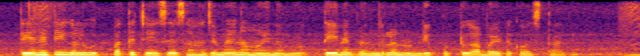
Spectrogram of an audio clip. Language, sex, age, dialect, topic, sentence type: Telugu, female, 18-24, Southern, agriculture, statement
